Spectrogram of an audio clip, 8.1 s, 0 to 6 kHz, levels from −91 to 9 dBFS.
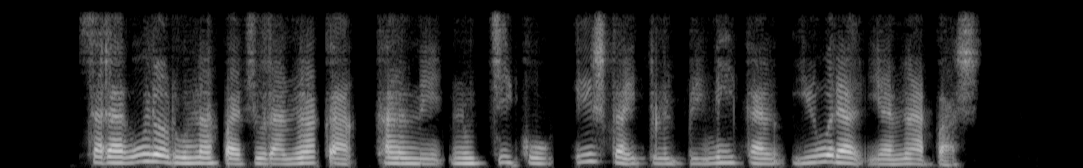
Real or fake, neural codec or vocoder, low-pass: fake; codec, 16 kHz in and 24 kHz out, 0.6 kbps, FireRedTTS-2 codec; 5.4 kHz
